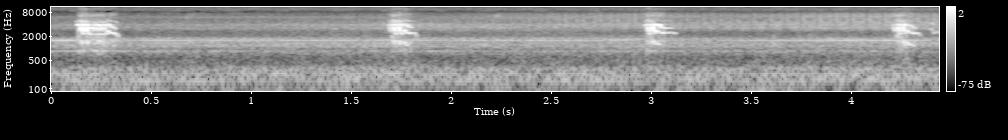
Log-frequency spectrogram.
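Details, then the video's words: Eastern bluebird nestling in its nest on a June 2022 morning at 9:10, begging for food while going unfed; four short, harsh, high chirps, each spaced over a second apart, over a low steady background hum. "Eastern Bluebird Nest - Nestling Begging for Food"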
